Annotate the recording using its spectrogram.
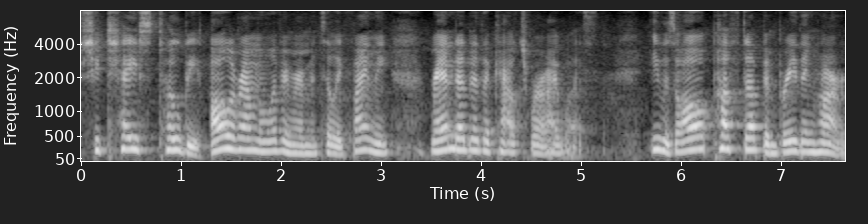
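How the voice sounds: Pitch shifts in an ordinary way. The voice is a natural reading voice.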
